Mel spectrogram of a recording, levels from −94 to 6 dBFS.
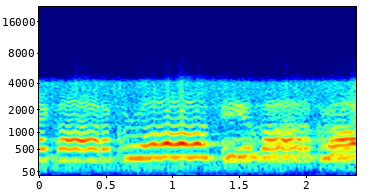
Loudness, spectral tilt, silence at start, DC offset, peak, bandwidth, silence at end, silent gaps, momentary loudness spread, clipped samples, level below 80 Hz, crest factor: -17 LUFS; -8 dB/octave; 0 s; under 0.1%; -2 dBFS; 4.5 kHz; 0 s; none; 9 LU; under 0.1%; -74 dBFS; 14 dB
